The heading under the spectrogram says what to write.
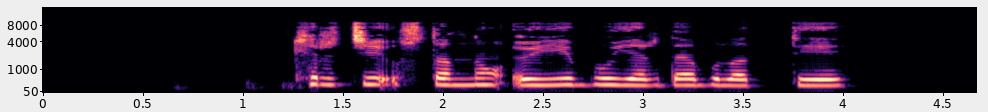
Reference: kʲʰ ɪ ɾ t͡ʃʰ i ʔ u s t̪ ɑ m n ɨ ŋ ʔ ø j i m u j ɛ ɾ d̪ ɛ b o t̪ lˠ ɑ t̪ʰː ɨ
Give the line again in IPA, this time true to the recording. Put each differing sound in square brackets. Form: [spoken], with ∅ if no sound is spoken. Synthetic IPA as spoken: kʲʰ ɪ ɾ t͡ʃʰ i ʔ u s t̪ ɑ m n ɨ ŋ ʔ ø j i [b] u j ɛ ɾ d̪ ɛ b o [∅] lˠ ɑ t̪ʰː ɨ

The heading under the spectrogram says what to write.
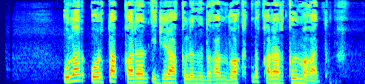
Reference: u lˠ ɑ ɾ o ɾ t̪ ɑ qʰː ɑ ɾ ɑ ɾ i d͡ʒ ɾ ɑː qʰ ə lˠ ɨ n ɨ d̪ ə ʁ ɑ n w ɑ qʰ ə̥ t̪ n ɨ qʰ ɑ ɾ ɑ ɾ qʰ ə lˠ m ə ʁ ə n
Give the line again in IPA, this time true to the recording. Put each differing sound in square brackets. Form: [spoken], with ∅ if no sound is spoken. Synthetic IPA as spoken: u lˠ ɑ ɾ o ɾ t̪ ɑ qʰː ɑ ɾ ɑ ɾ i d͡ʒ ɾ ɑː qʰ ə lˠ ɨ n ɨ d̪ ə ʁ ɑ n w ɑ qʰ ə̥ t̪ n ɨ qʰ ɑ ɾ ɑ ɾ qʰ ə lˠ m ə ʁ [ɑ] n

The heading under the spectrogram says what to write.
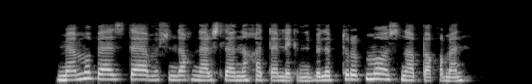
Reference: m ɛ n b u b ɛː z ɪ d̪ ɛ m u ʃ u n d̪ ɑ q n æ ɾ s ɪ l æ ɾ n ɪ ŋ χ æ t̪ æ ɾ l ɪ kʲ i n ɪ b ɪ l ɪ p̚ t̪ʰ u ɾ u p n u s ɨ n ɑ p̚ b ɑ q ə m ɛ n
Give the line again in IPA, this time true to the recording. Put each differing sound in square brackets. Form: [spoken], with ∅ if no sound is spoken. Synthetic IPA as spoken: m ɛ n [m] u b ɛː z ɪ d̪ ɛ m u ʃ u n d̪ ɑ q n æ ɾ s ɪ l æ ɾ n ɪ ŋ χ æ t̪ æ ɾ l ɪ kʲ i n ɪ b ɪ l ɪ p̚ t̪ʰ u ɾ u p [m] u s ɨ n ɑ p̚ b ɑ q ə m ɛ n

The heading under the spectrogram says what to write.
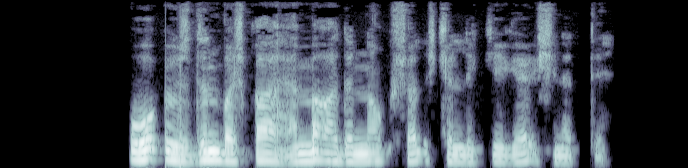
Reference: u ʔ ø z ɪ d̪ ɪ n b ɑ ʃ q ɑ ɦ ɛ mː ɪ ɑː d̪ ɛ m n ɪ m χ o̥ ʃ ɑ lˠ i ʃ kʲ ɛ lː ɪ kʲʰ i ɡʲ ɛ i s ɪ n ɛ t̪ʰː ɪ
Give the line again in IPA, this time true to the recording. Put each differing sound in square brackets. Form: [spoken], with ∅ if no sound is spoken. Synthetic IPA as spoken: u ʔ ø z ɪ d̪ ɪ n b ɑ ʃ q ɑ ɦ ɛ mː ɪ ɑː d̪ ɛ m n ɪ [ŋ] χ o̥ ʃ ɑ lˠ i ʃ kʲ ɛ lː ɪ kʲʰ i ɡʲ ɛ i [ʃ] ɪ n ɛ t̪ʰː ɪ

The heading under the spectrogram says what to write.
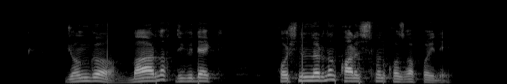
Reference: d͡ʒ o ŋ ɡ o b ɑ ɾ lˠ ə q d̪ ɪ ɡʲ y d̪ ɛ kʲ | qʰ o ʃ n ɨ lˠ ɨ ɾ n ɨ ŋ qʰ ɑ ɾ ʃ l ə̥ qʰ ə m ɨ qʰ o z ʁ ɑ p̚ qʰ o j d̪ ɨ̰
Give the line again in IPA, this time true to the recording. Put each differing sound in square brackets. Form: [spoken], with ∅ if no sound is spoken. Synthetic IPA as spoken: d͡ʒ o ŋ ɡ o b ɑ ɾ lˠ ə q d̪ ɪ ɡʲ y d̪ ɛ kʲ | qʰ o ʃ n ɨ lˠ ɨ ɾ n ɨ ŋ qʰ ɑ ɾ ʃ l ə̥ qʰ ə [n] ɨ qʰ o z ʁ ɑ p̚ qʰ o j d̪ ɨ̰

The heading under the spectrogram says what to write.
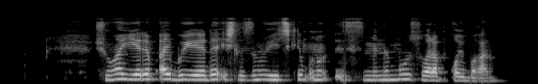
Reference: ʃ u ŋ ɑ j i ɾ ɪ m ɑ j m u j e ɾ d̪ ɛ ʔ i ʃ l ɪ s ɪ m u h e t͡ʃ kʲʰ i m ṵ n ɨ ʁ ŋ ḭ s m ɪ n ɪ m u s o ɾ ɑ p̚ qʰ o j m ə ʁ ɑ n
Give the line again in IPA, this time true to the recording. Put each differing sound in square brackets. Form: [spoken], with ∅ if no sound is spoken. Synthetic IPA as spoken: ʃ u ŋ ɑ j [e] ɾ ɪ m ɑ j [b] u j e ɾ d̪ ɛ ʔ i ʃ l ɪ s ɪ m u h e t͡ʃ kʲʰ i m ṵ n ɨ [∅] ŋ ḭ s m ɪ n ɪ m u s o ɾ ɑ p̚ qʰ o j m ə ʁ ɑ n

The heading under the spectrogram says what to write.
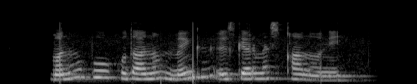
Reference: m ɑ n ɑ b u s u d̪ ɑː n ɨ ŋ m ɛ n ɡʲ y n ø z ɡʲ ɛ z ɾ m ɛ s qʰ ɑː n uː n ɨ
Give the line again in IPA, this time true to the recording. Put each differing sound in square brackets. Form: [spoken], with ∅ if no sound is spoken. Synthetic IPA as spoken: m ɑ n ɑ b u [χ] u d̪ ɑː n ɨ ŋ m ɛ [ŋ] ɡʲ y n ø z ɡʲ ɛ [∅] ɾ m ɛ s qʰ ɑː n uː n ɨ

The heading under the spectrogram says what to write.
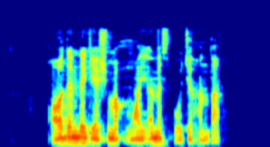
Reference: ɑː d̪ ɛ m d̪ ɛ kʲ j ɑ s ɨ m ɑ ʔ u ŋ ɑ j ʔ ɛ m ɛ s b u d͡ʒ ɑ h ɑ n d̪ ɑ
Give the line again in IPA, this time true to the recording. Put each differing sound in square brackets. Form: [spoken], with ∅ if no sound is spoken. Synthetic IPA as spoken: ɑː d̪ ɛ m d̪ ɛ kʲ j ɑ [ʃ] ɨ m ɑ [q] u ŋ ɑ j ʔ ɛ m ɛ s b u d͡ʒ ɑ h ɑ n d̪ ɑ

